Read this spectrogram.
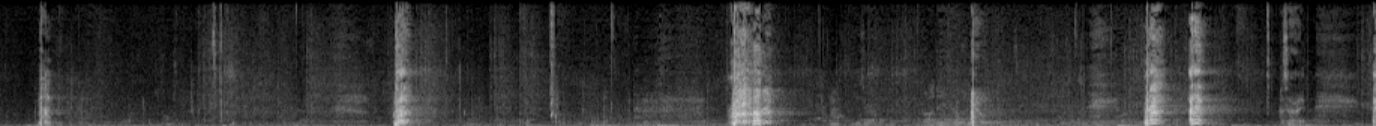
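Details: Adult man giving a speech in parliament with a tickle in his throat coughs repeatedly in short, separate bursts between quiet pauses and sips of water, a recurring coughing fit; he was later tested for coronavirus.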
